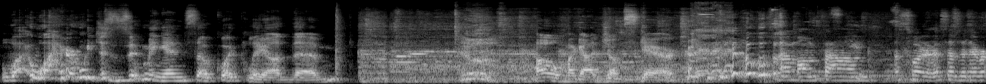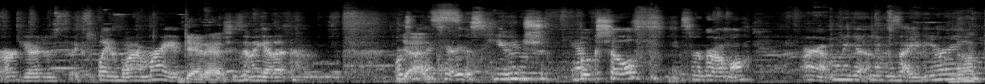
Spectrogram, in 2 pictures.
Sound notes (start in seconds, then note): 4.5 gasps; 7.3 laughs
